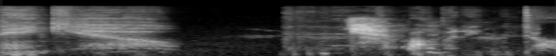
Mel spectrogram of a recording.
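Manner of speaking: hushed, covert, secretive whisper. Patting another character five times on the shoulder, whispering. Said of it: "I'm whispering".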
